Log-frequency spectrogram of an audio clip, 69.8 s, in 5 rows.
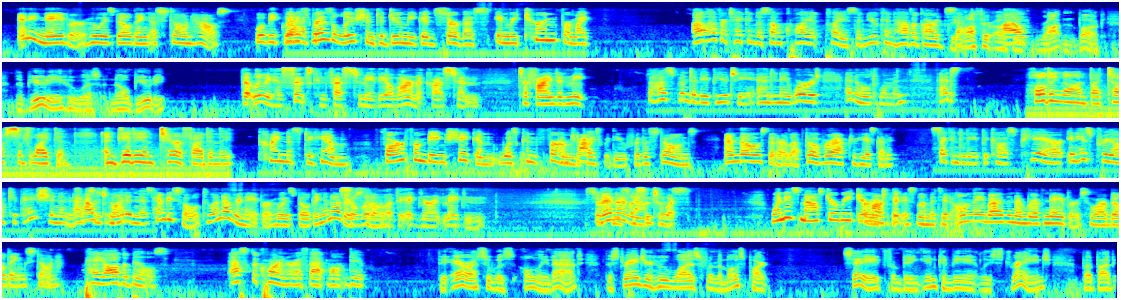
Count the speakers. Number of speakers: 7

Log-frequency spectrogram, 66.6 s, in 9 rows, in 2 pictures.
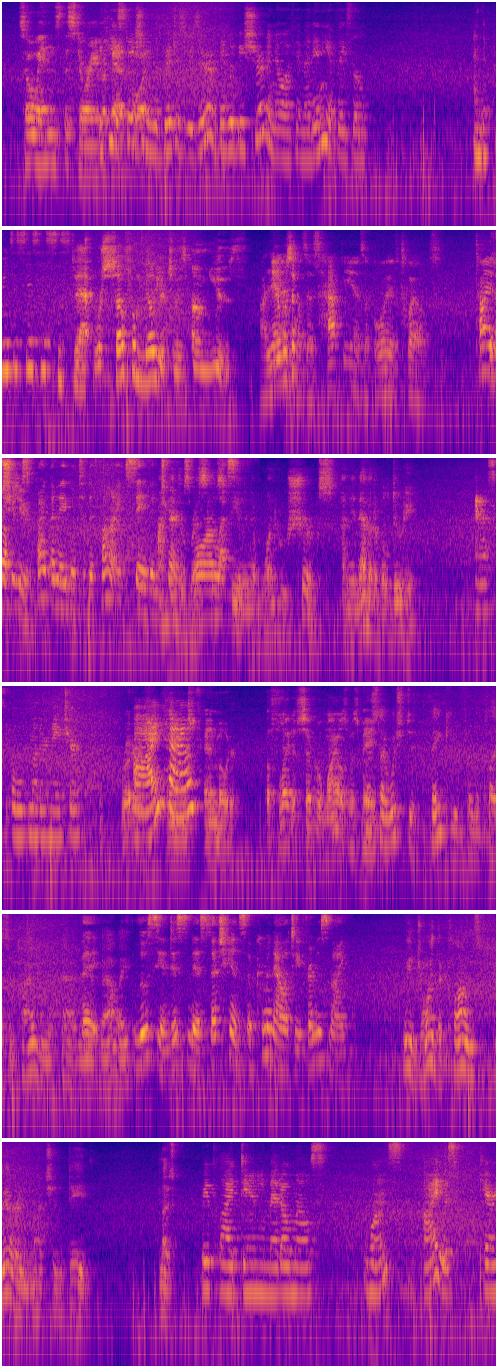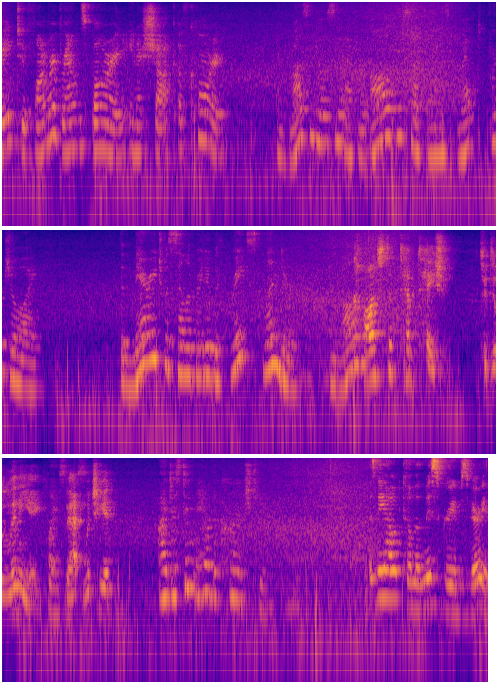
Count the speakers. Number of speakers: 10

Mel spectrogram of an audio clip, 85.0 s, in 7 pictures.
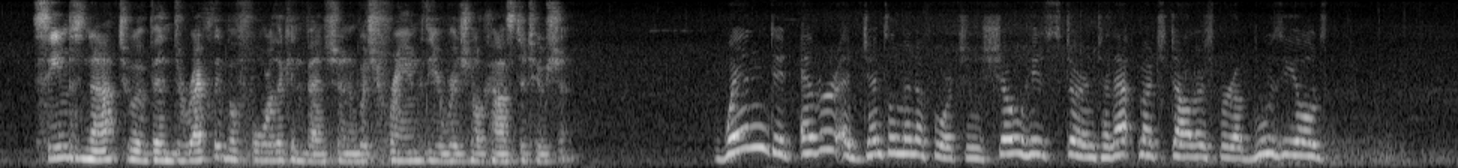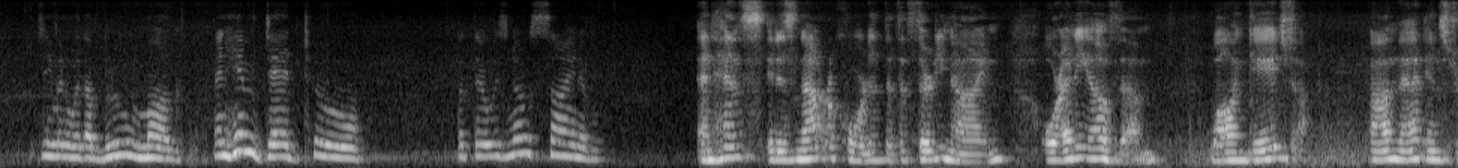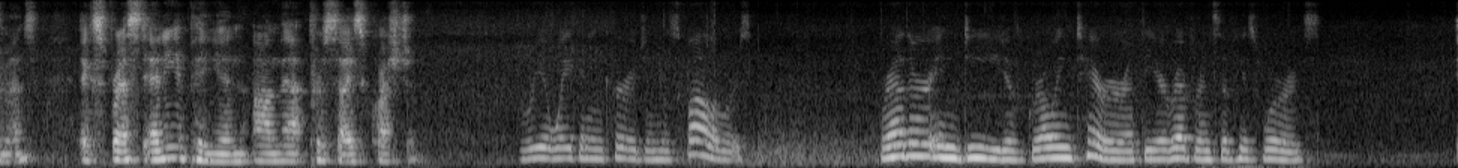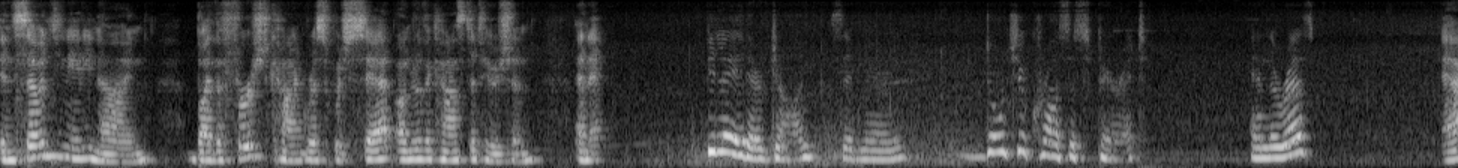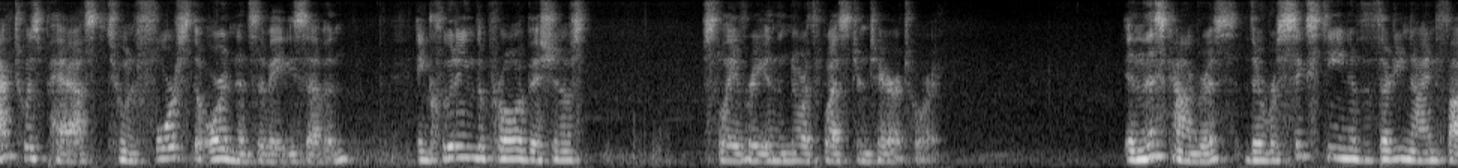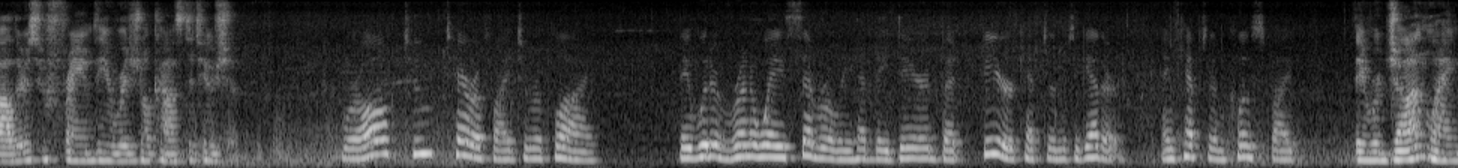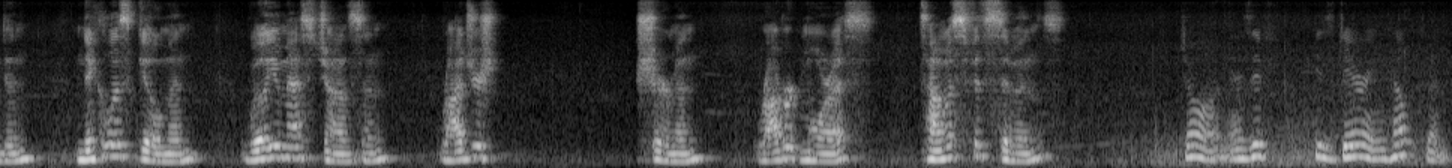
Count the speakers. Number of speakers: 2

